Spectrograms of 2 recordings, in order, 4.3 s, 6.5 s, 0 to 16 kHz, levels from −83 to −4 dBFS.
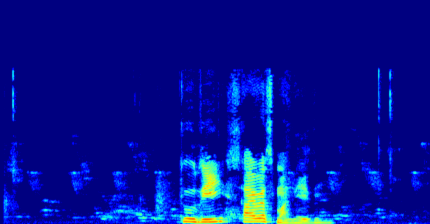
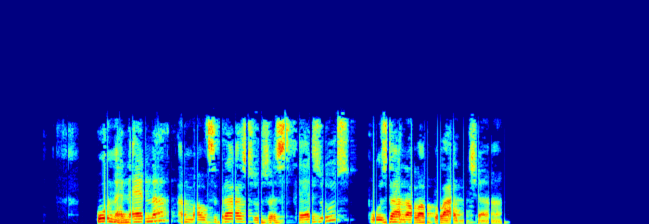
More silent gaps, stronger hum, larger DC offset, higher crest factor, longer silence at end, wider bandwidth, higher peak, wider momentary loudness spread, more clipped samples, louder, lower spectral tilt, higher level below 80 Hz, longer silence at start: second, none vs 0.91-0.95 s, 3.58-3.68 s; neither; neither; about the same, 20 dB vs 18 dB; second, 1 s vs 1.4 s; first, 11.5 kHz vs 8.4 kHz; second, -10 dBFS vs -2 dBFS; first, 15 LU vs 9 LU; neither; second, -26 LUFS vs -18 LUFS; first, -5.5 dB/octave vs -3.5 dB/octave; second, -68 dBFS vs -52 dBFS; first, 1.4 s vs 0.7 s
